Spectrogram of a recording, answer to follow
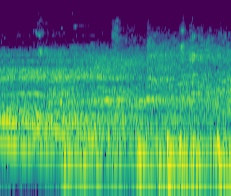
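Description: Basketball dribbled on a hardwood court, a few bounces near the end, over arena crowd noise, with a long falling tone through the first part.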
